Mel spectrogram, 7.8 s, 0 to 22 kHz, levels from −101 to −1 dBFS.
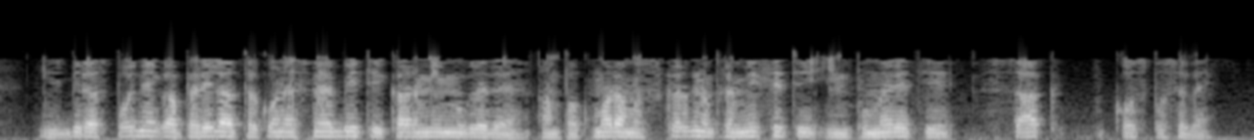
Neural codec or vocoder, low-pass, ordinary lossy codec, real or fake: codec, 16 kHz, 6 kbps, DAC; 7.2 kHz; AAC, 16 kbps; fake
